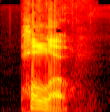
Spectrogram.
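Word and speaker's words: Palou: So Alex from Spain, Spanish, his mother tongue, from the country where this mother tongue sprang forth, Polo. That's how he pronounces his name,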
